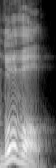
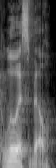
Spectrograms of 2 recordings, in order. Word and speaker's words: Louisville: now in Valhalla in Louisville which you got to pronounce Louisville or the people in Louisville get mad if you say Louisville or really mad if you say something silly like Lewisville you wouldn't do that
